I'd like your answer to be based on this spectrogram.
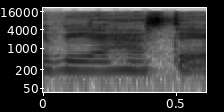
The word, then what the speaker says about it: viajaste: Ahora que viajaste a Estados Unidos, podemos ayudarte. – Your Spanish is impressive. – Turns out immersion works. – You did mispronounce viajaste. – Viajaste.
